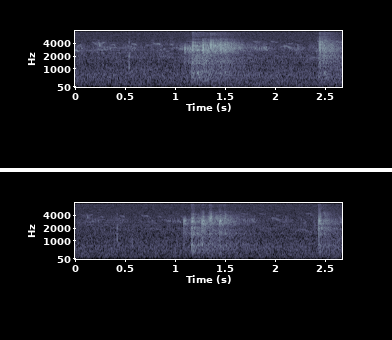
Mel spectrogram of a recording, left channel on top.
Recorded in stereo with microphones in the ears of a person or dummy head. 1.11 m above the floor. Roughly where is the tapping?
Right.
